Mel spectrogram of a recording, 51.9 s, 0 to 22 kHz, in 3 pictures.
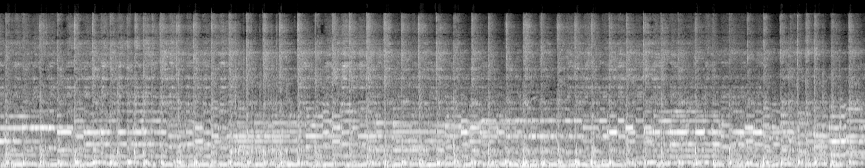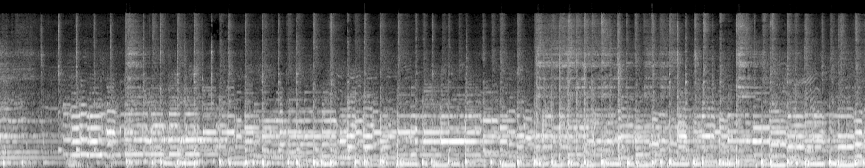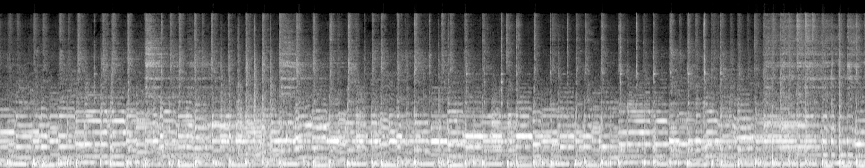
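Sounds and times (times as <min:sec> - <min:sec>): driving drum beat: 0:00.0 - 0:51.9
plucked amplified lead melody: 0:00.0 - 0:51.9.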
